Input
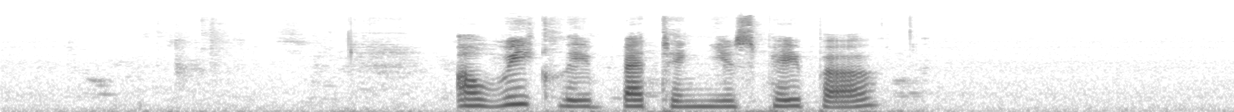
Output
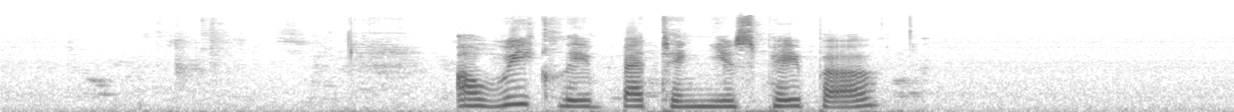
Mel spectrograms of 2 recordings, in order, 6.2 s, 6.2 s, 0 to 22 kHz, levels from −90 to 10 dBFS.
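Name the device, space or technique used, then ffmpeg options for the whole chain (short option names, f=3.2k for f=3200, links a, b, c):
soft clipper into limiter: -af "asoftclip=type=tanh:threshold=-14.5dB,alimiter=limit=-23.5dB:level=0:latency=1:release=121,volume=2.5dB"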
